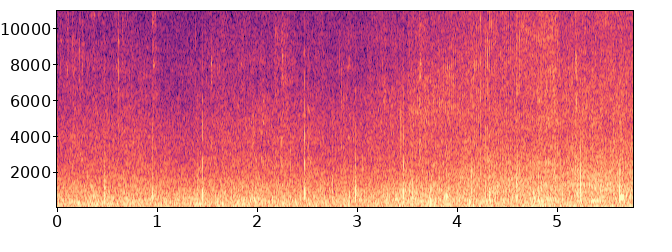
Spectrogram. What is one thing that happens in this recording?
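Footsteps tap on pavement at a steady pace.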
